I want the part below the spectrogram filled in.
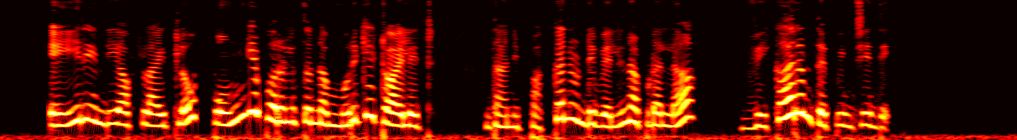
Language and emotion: Telugu, disgusted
